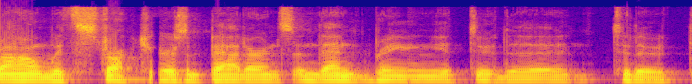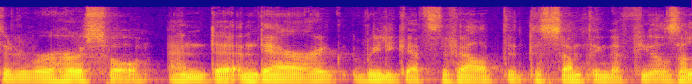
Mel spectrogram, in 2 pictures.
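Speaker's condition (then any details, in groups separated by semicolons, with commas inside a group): No condition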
